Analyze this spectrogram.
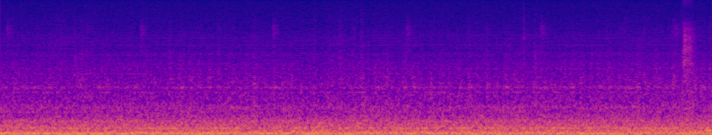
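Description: A train rumbles steadily along the tracks, with wheels clicking over rail joints.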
